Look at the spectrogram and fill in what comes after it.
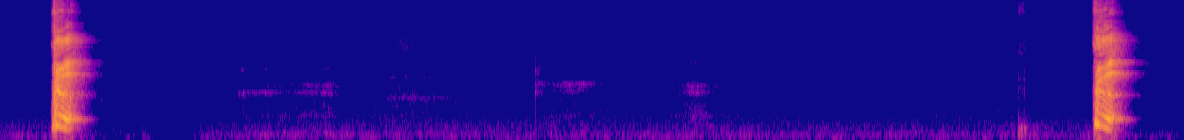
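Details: Two sharp, abrupt hiccups about ten seconds apart, each a sudden voiced gulp, in a quiet room; the person is trying to sleep but keeps hiccuping.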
